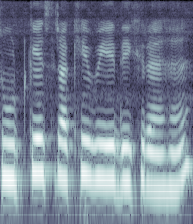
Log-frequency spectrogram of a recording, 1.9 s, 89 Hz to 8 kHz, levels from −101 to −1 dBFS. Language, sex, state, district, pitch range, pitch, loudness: Hindi, female, Chhattisgarh, Sarguja, 205-235 Hz, 220 Hz, -14 LUFS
